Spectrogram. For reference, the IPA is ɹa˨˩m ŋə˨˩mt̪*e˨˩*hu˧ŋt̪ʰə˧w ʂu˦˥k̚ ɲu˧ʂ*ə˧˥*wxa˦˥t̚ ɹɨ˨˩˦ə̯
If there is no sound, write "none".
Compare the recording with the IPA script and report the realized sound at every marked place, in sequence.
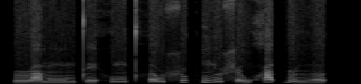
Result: e˨˩˦, ə˨˩˦

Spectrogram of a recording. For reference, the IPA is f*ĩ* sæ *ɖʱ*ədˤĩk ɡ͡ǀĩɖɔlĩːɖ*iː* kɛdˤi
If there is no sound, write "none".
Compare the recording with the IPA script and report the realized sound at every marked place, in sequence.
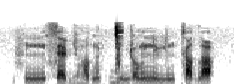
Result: ĩː, ɖʱ, ĩː

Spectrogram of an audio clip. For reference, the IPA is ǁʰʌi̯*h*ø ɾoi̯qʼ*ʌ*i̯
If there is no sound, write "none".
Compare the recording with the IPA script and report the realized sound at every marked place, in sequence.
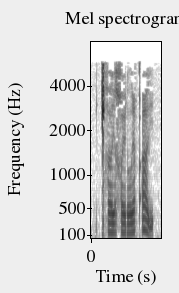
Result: χ, ʌ

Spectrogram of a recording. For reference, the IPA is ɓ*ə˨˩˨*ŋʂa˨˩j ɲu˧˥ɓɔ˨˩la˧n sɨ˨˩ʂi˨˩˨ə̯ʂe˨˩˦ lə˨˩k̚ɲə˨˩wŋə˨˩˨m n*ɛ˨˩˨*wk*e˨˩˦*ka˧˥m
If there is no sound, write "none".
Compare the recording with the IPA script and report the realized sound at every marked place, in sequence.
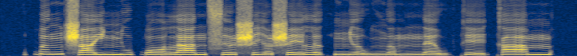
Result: ə˧˥, ɛ˨˩˨, e˨˩˦

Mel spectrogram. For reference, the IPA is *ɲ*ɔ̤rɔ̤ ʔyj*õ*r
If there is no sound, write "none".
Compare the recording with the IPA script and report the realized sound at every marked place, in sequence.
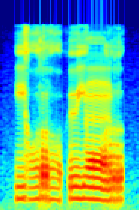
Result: j, õ

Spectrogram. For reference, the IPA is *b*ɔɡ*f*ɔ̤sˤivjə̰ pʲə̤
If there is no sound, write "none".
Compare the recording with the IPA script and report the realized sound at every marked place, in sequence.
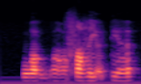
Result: w, bʱ

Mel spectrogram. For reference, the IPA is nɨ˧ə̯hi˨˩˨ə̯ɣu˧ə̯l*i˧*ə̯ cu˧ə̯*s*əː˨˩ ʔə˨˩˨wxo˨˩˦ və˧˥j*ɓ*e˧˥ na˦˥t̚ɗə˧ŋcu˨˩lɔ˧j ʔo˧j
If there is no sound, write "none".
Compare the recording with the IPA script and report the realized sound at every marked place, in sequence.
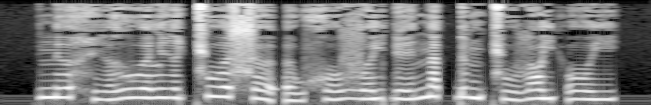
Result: i˧, s, ɗ

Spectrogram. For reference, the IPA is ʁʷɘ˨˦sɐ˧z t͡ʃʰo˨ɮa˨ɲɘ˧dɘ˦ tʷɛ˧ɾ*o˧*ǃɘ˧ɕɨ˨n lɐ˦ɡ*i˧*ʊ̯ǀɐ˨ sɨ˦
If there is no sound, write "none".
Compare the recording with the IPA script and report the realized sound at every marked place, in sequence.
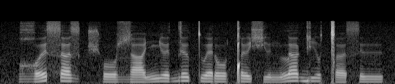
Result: o˧, i˧

